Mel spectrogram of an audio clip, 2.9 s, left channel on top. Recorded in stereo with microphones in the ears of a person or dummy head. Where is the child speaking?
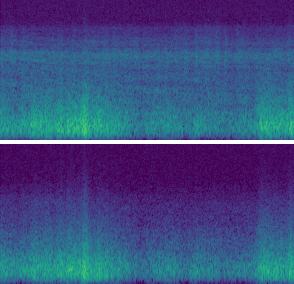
No child speaking in this recording.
